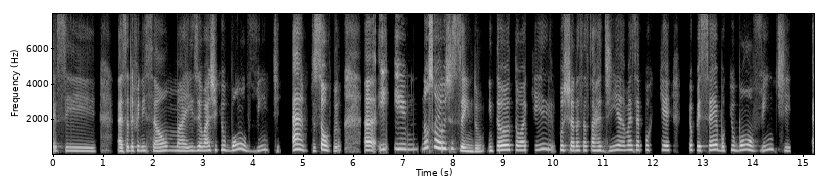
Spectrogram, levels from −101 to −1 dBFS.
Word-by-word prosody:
esse 195 -3 -4 0.4
essa 190 +2 +3
definição, 215 -1 0
mas 210 -1 -3
eu 220 -1 +3
acho 230 +3 +1
que 260 - -4
o 260 - +1
bom 240 +6 0
ouvinte 210 +5 -9 0.2
é, 280 -4 +6 0.2
sou, 240 +5 +5
viu. 205 +4 -5 0.4
Hã, 245 -1 +6
e 285 +1 -1
e 300 -1 +2 0.3
não 345 +6 +1
só 405 -1 +5
eu 335 -2 +6
dizendo, 190 - 0
então 210 +3 +3
eu - - +5
estou 260 -2 -1
aqui 255 +4 -4
puxando 245 -2 +1
essa 230 0 -2
sardinha, 225 +2 -2
mas 255 0 -3
é 250 - +2
porque 250 -1 -3 0.4
eu 255 - 0
percebo 230 0 +2
que 250 +4 -7
o - - 0
bom 250 +4 0
ouvinte 230 -1 -6 0.4
é - - -1
230 Hz, 145 wpm, -25 LUFS, 210-255 Hz, 0.4 s, é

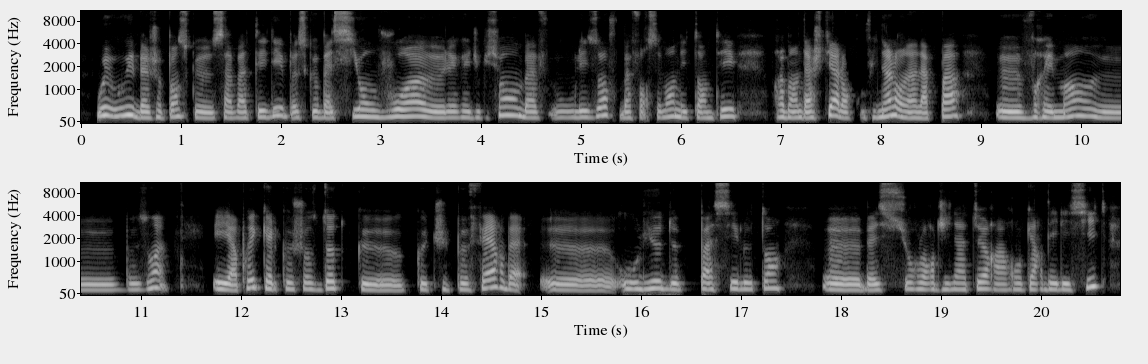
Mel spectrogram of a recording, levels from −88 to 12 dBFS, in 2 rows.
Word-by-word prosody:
Oui, 240 - +5
oui, 235 +3 +5
bah, 175 -5 +3
je 170 +3 -3
pense 195 +5 -2
que 165 -2 +1
ça 165 +1 0
va 165 0 -2
t'aider 185 +7 0
parce 175 -2 -4
que, - - -3
bah, 170 -2 0
si 205 +5 +1
on 200 -2 +3
voit, 205 +3 +3
heu, 175 -2 +3
les 175 +1 +1
réductions, 175 +8 -1
bah, 175 -4 0
f 165 - -17
ou 175 0 -5
les 180 +3 0
offres, 235 0 0
bah, 170 - -2
forcément, 175 +3 -4
on 210 - +2
est 170 -1 -3
tentés 180 +5 -1 0.4
vraiment 180 -2 +1
d'acheter. 170 +7 +1
Alors 170 -8 +2
qu'au - - -15
final, 190 +7 +3
on 205 - +3
n'en 170 -1 +1
a 155 - +2
pas, 205 +8 0 0.4
heu, 175 -1 +6
vraiment, 185 +6 0
heu, 160 -2 0
besoin 175 +7 -2 0.4
et 190 -3 +7
après 220 +9 0
quelque 195 -3 0
chose 185 -2 -4
d'autre 205 +3 +1
que 155 -3 +1
que 180 - 0
tu 170 +1 -6
peux 175 +2 -2
faire, 220 +8 +1
bah, 180 -4 -1 0.2
heu, 150 -4 0
au 190 0 0
lieu 200 +3 +2
de 180 -2 -1
passer 185 +1 0
le 185 0 -1
temps, 210 +3 -4 0.4
heu, 165 -2 +4
bah, 165 +1 +1
sur 175 +2 -5
l'ordinateur, 180 +1 -2
à 170 -1 -2
regarder 175 +1 -2
les 175 0 +2
sites, 250 - +1
180 Hz, 195 wpm, -23 LUFS, 170-200 Hz, 0.4 s, et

